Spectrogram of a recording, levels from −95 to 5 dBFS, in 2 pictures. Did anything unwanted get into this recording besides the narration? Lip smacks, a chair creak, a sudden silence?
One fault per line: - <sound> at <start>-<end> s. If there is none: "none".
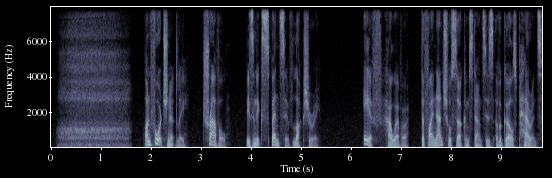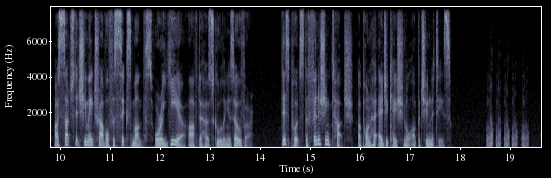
- breath at 0.1-1.7 s
- laugh at 18.5-19.4 s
